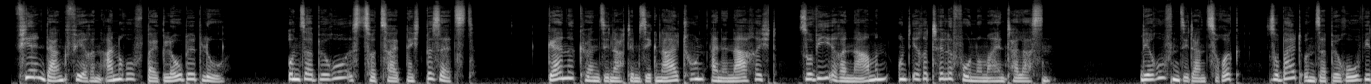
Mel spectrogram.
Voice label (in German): telefonansagen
